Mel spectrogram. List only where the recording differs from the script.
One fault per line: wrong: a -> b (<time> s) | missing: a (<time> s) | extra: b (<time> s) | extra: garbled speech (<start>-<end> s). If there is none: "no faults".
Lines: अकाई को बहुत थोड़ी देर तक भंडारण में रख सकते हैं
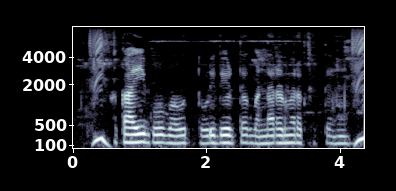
no faults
